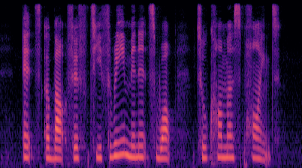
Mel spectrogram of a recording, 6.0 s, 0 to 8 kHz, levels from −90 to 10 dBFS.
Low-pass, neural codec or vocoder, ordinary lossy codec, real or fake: 7.2 kHz; codec, 16 kHz in and 24 kHz out, 1 kbps, XY-Tokenizer; none; fake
